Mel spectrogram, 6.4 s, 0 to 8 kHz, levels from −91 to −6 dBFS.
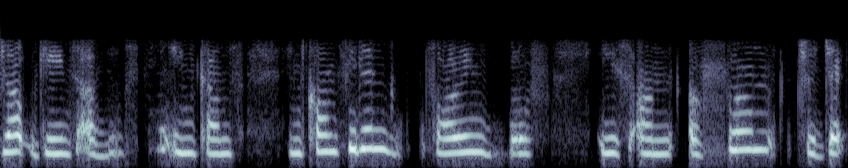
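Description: The whole thing runs through a G.729 codec, so it's band-limited to roughly 250 Hz–3.7 kHz and sounds plainly rough and synthetic, typical of 8 kbit/s. Then there's VoIP packet loss concealed by the speech codec at 0.81–1.23 s, 3.67–3.90 s and 5.28–5.46 s. The decoder stretches the last sound into a fading buzzy smear, and the first stretch stutters like scattered short gaps.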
